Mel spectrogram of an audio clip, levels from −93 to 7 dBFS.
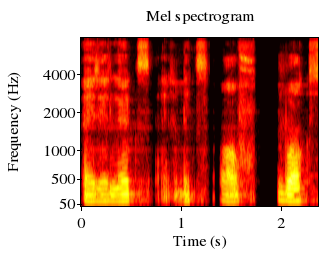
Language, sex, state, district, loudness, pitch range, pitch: Hindi, male, Bihar, Muzaffarpur, -22 LUFS, 110-115 Hz, 110 Hz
